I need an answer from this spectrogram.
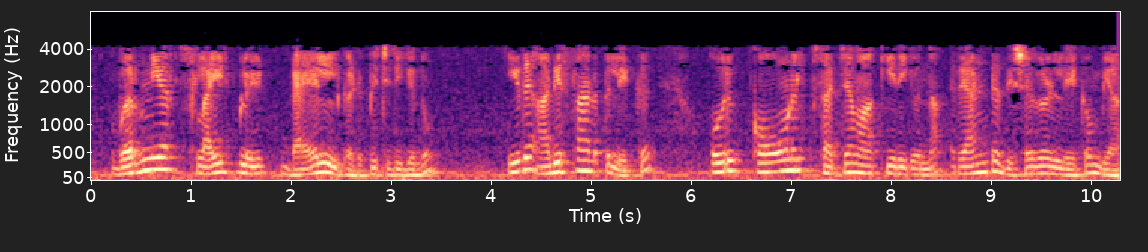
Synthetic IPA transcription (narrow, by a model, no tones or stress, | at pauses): ʋernijɐrslɐjʈ̚bɭeːɖɨɖɐjɐlikɐɽupːit͡ɕːiɾikʲːunːu | iðɨɐɽist̪ʰaːnɐt̪ːile̞ːkːɨ | o̞ɾuko̞ːɳilsɐd͡ʑɐmaːkːijiɾikʲːunːɐɾe̞ɳɖɨd̪iɕɐɣɐɭile̞ːkːumʋjaː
